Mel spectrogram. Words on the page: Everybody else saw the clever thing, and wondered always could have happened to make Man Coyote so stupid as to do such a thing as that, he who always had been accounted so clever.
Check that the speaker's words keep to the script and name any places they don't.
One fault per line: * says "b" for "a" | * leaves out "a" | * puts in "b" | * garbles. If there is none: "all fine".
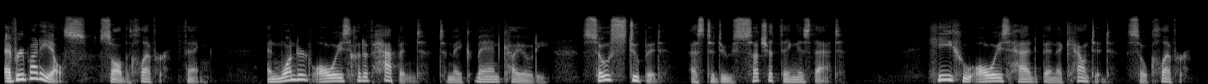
all fine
